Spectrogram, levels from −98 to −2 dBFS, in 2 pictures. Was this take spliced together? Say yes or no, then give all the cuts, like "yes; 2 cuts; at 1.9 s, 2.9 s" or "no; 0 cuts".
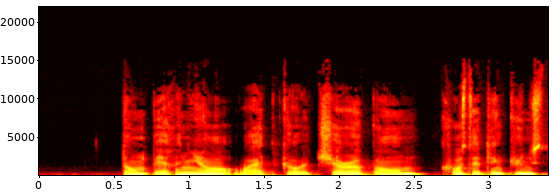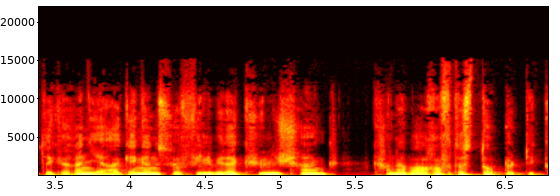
yes; 2 cuts; at 2.6 s, 5.6 s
